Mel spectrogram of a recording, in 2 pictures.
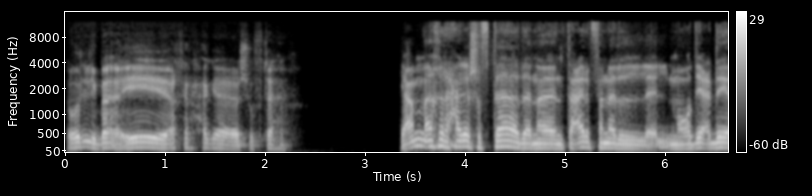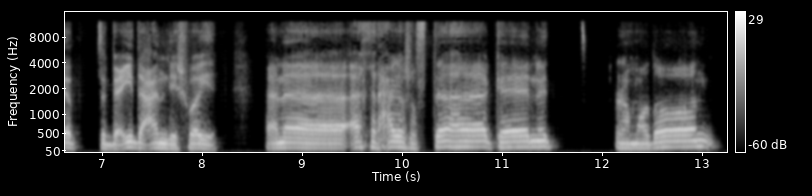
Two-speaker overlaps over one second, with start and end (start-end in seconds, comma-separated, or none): none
